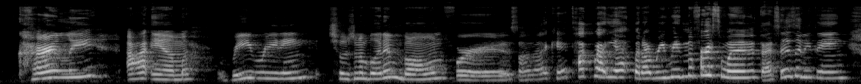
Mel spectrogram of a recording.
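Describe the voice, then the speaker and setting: A woman uses a raised, projected voice. Her pitch is high, and her intonation is lively. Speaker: book influencer. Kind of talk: interview. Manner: fast; casual.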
